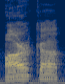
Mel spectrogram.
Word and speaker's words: archipelago: It has 5 syllables, one for each of the fingers on your left hand, Matthew. Say it slowly, emphasizing the first and third syllables. Archipelago.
